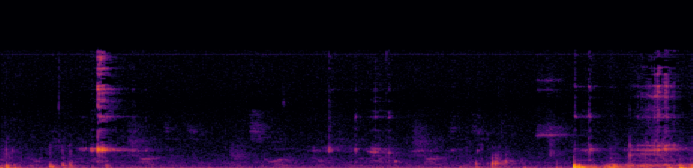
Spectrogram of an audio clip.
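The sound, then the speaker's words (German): A cup clinks softly against a saucer or table a couple of times, with faint sipping of coffee and quiet handling noises in between against a low background hum. “Und ja, Gut, noch einen Schluck Kaffee trinken.”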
